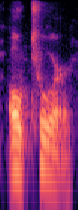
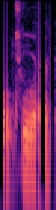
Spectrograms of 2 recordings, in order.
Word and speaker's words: O'Toole: O'Toole. That's how you pronounce his name. You're a goat. That's how I pronounce it. O'Toole. That's how I pronounce it.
